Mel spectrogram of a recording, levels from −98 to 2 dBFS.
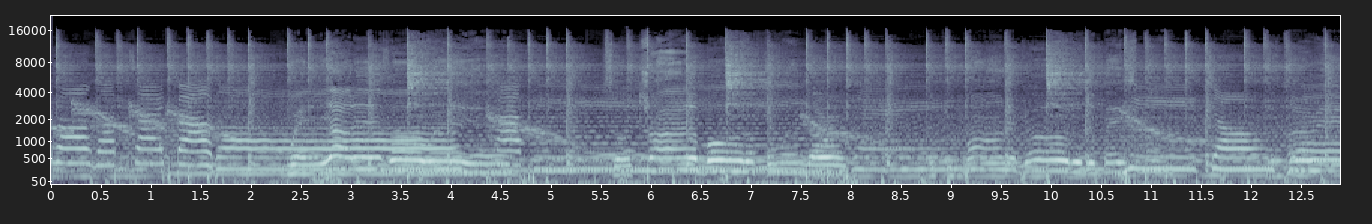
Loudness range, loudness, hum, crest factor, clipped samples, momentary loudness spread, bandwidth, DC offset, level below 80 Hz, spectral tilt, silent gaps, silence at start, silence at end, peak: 3 LU; -20 LUFS; none; 16 dB; under 0.1%; 8 LU; 17 kHz; 0.1%; -40 dBFS; -4 dB/octave; none; 0 s; 0 s; -4 dBFS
